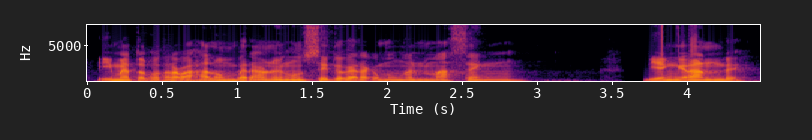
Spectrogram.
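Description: A man with a Puerto Rican accent talks on a casual podcast. His tone is bright and forward, at a middling male pitch. He drops quick jokes and asides as he tells his story. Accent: Puerto Rican Spanish. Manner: joking, quick interjections. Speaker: podcast co-host.

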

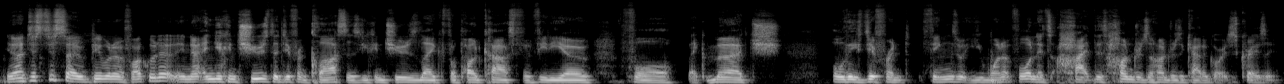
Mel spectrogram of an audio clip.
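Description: A man's voice: lowish voice, a little fast, darkish tone. A man hosting a casual podcast, talking in slang and swearing freely. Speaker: podcast host. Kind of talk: casual profane podcast chat.

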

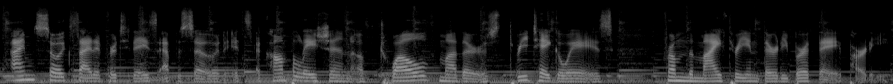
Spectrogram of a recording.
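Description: A woman's voice: low voice, a bit bright, clean tone, no echo, studio quality. A woman hosting a podcast, reading a scripted introduction. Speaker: podcast host.

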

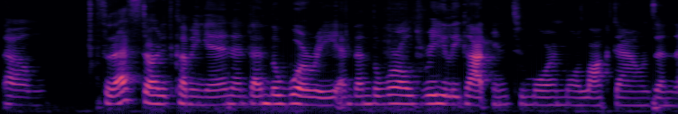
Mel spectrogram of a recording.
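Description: This is relaxed interview chat from a woman who sings and comes from Israel; she's animated, laughs often and tends to restart what she's saying. Her voice sits on the lower side.

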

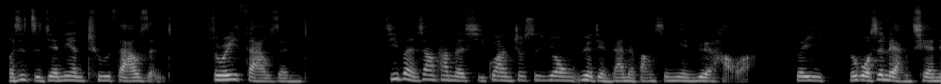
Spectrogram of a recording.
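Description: A woman giving an English lesson, explaining patiently and saying example words slowly. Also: on the low side. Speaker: English teacher.

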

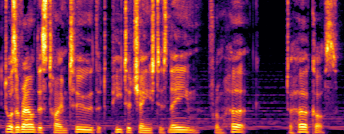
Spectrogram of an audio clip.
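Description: A man narrating a scripted true story in a measured, even storytelling manner. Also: mid-range voice, creaky. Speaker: podcast narrator. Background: faint background music.

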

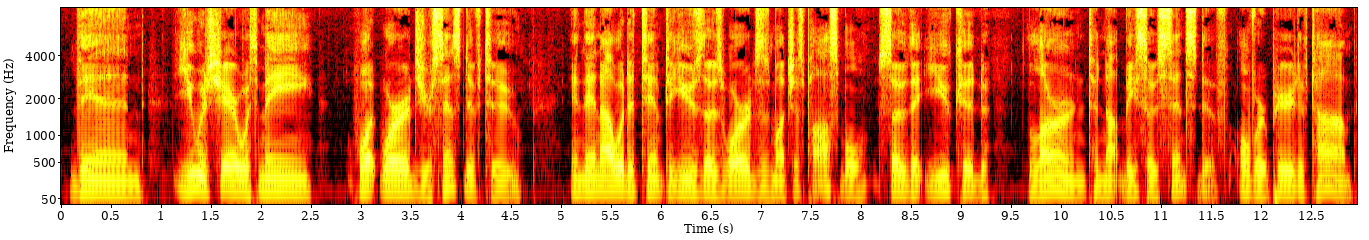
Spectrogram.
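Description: A man's voice: mid-range voice, vocal fry, warm tone, no room sound, studio quality. A man talking on a podcast, explaining ideas in a reflective way with frequent fillers and acted-out remembered conversations. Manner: acts out remembered dialogue. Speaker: podcast guest teacher. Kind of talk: casual podcast talk.

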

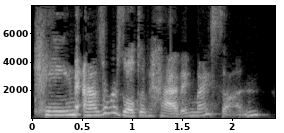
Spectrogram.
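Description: A woman in her thirties talks as a podcast guest, and her voice sits a little high with a husky, breathy edge. She tells candid stories in a lively, casual way and scatters fillers through her sentences. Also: moderate pace, rough recording. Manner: candid, animated storytelling with many "like" fillers. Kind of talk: casual chat.

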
